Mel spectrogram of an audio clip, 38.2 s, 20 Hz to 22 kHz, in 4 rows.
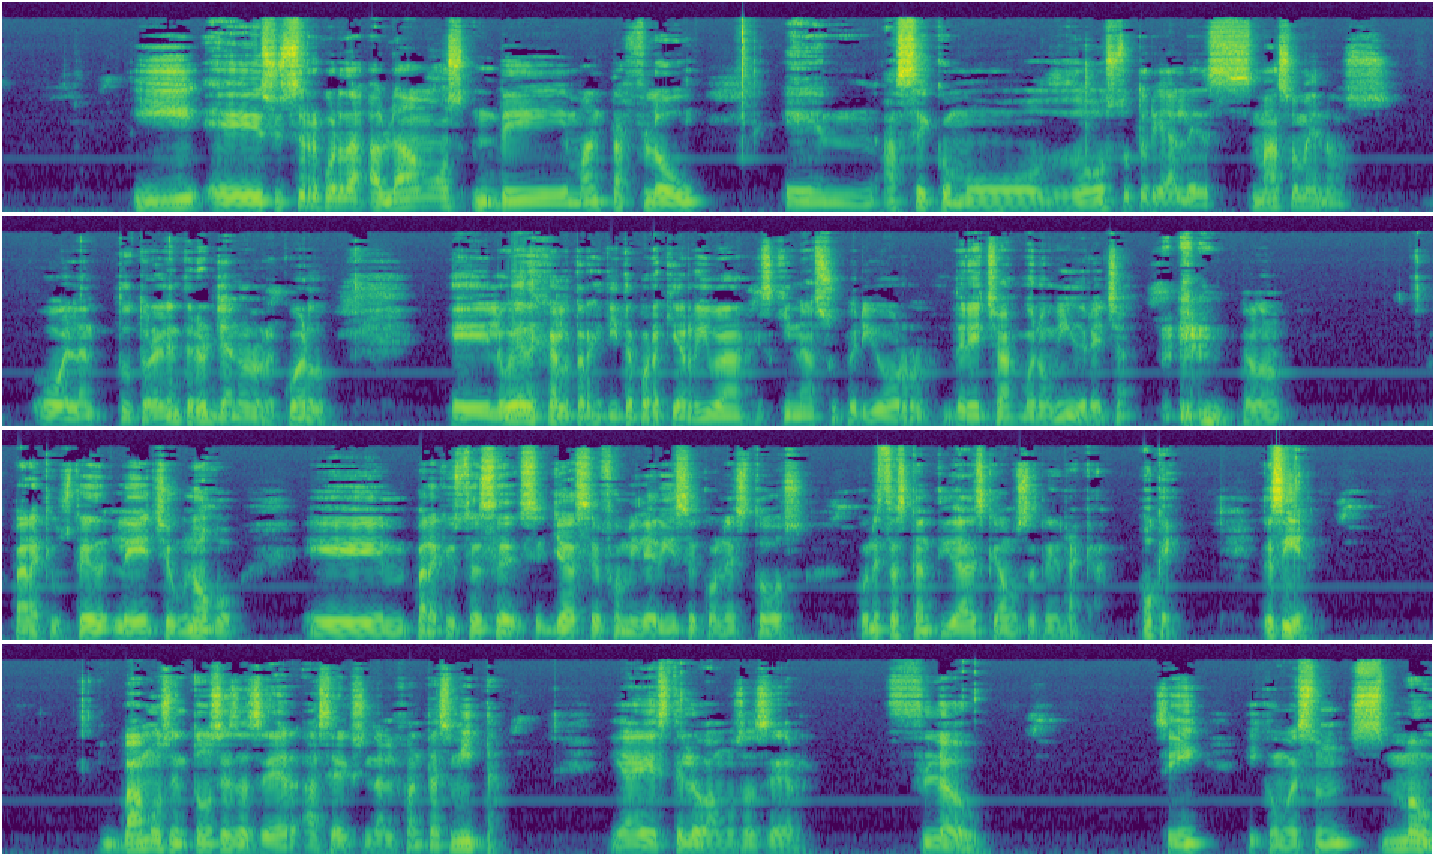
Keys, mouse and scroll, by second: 1.3-1.9 scroll up 2, 28.5 click, 34.0 click, 35.9 click.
